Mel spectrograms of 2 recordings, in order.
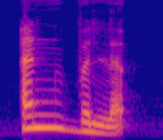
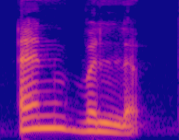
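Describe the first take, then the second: The two takes are said the same way.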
